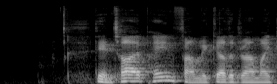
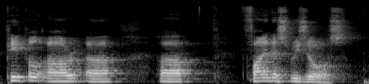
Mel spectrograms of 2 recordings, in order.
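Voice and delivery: nervous stammer; 4 semitones higher, 5 dB louder, slower than usual. Acted. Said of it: "running a handkerchief across his".

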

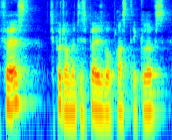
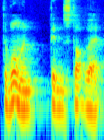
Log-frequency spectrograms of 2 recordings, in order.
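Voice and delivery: usual speaking voice

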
